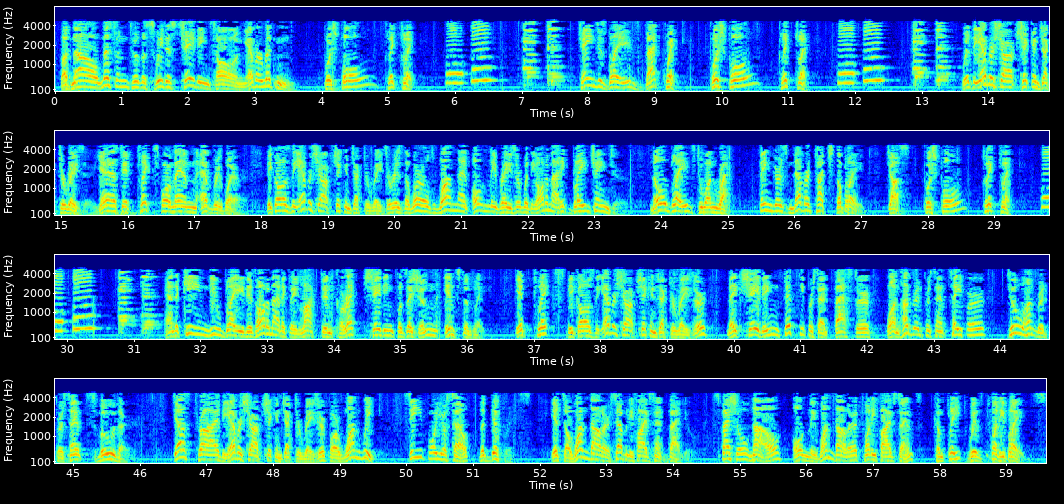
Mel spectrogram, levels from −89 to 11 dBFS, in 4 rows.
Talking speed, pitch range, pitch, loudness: 125 wpm, 150-220 Hz, 185 Hz, -21 LUFS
